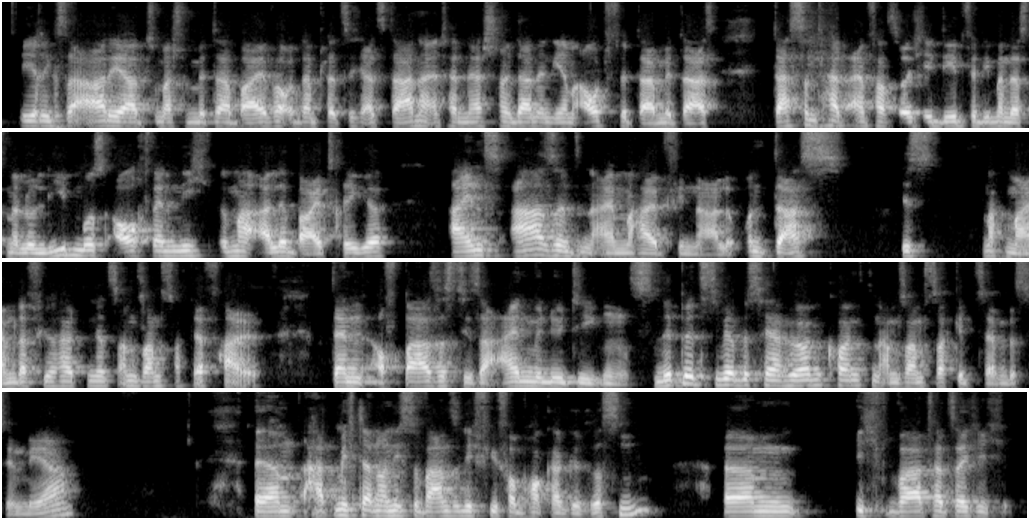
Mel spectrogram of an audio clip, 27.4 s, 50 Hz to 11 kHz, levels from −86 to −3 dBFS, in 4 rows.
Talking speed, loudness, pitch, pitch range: 195 wpm, -19 LUFS, 120 Hz, 110-125 Hz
